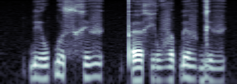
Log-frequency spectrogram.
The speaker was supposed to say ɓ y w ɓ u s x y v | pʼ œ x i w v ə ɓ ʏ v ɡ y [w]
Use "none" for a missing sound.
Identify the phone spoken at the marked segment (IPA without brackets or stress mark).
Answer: v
